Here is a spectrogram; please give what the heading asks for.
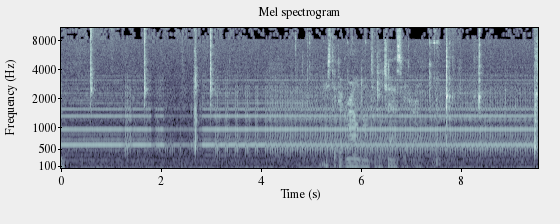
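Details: Canadian Westinghouse 981 shortwave radio after all its paper and wax capacitors were replaced; a steady low buzzing hum sits under everything without changing, mains hum through the set, source not yet found and guessed to be external.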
